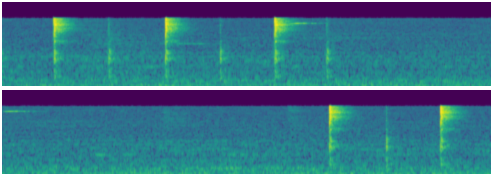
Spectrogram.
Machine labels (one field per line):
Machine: valve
